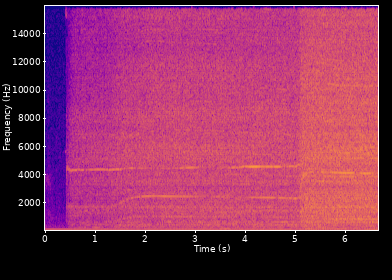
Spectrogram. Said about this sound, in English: and then I drill a hole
